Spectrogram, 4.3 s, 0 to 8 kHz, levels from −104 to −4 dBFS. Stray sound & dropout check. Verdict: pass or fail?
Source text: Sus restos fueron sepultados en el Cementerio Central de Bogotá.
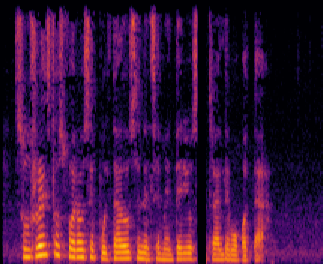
fail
